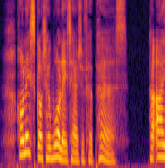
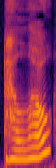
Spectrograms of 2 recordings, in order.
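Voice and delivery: tentative. A narrator's reading. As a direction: feel out whether anyone is there. Hollis unsure anyone is recording.

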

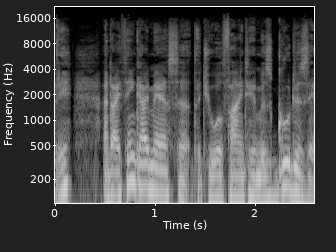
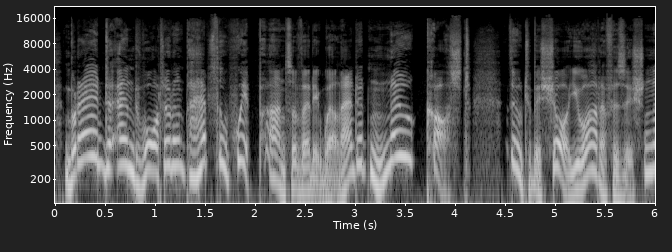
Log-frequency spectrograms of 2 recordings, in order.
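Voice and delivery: metallic, dominant ring; 13 semitones higher than usual. A narrator's reading. Mrs Williams lecturing the doctor, domineering ring. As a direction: lay down the law with a ringing voice. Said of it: "her voice reaching its metallic, dominant ring".

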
